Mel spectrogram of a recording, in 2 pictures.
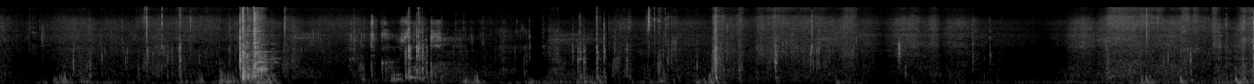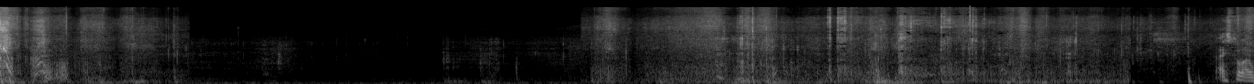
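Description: Irregular steps and gear handling on gravelly ground, then a sleeping-bag zipper pulled about halfway through, followed by steady rustling of nylon sleeping-bag and tent fabric.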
